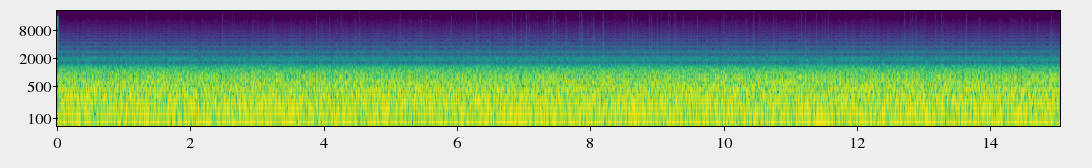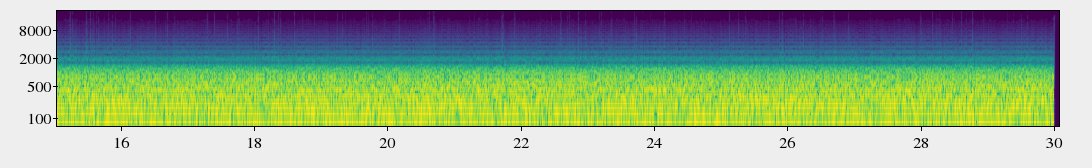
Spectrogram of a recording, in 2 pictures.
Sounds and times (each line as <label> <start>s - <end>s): noise 0.0s - 30.0s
